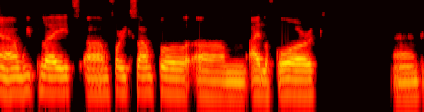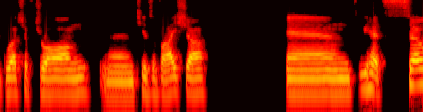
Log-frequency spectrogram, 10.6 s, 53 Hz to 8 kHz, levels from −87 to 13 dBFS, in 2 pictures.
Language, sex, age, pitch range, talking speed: English, male, 30-49, 120-160 Hz, 130 wpm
